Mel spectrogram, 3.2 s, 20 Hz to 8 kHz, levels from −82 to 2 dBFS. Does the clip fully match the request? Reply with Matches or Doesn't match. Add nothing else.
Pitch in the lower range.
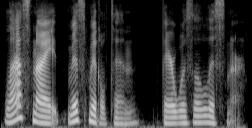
Doesn't match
